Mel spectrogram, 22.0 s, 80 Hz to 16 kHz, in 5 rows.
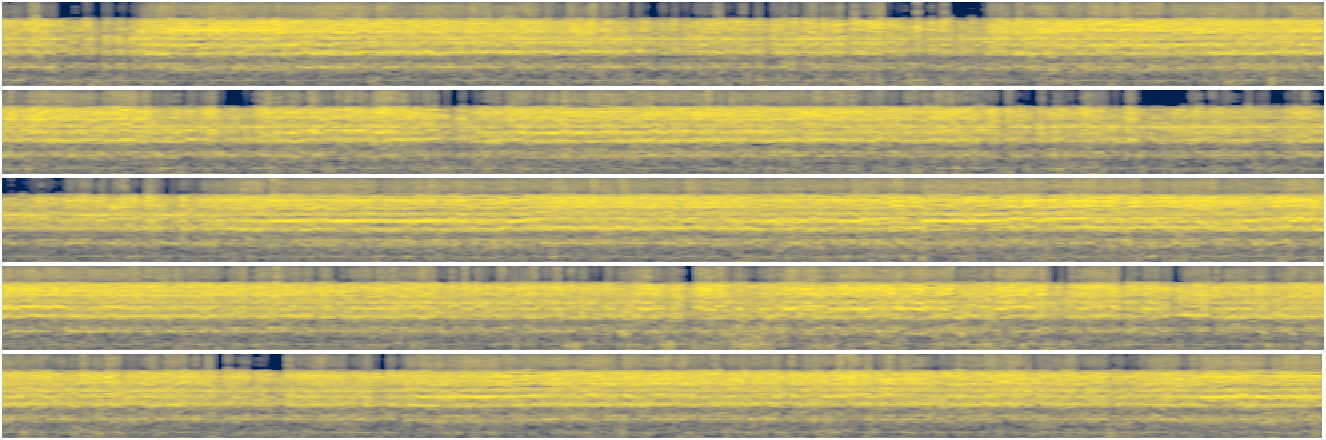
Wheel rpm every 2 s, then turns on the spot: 230, 230, 230, 230, 230, 220, 220, 230, 230, 230, 230.
none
